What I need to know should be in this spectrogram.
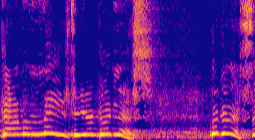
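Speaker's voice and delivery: very high, thrilled exclamation; acted amazement. Driver thanking God for green lights, hammed-up amazement. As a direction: squeal it upward in playful wonder.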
